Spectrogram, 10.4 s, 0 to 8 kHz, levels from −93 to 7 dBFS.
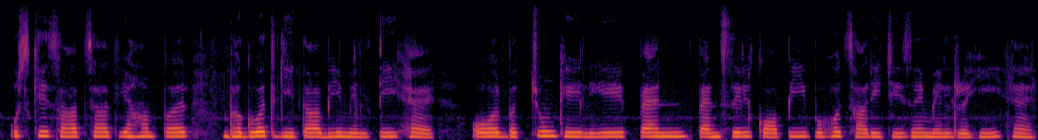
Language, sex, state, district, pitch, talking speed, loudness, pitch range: Hindi, female, Uttar Pradesh, Jalaun, 230 Hz, 140 wpm, -29 LUFS, 220-235 Hz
